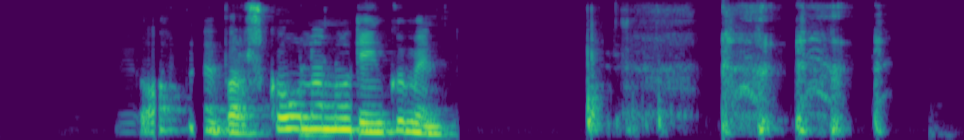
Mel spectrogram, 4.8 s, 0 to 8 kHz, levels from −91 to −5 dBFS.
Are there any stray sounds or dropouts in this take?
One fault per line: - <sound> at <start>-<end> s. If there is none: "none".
- cough at 2.9-4.5 s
